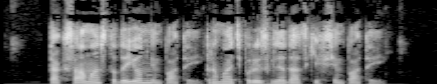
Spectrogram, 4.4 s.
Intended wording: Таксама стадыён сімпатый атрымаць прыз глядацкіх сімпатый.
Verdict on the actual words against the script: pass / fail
pass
